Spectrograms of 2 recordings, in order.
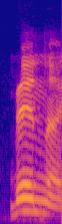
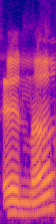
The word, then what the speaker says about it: bena: Bena, yes. Some people say Ena. Bena. Bena, yes. Mm. That David, are you okay? Yes? Also, some tribes, Sorry, Nango tell you. so some tribes like omit the B, but Yes.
